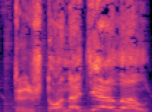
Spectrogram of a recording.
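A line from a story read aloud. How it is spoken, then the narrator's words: Yelling. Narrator (Russian): Орал Вязов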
